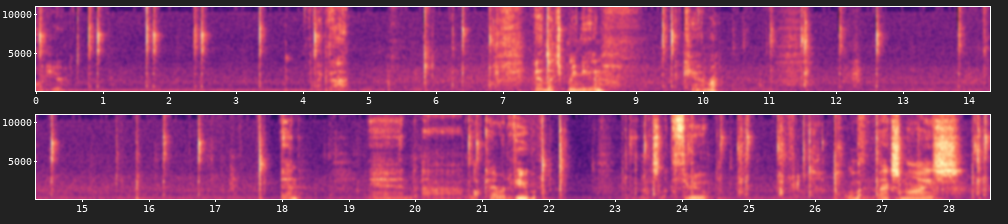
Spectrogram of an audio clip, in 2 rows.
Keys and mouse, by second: 0.0-1.0 drag, 5.8 a, 6.6-7.7 middle drag, 7.7 shift+a, 10.6 middle click, 12.1 click, 13.8-15.6 drag, 16.2-17.6 drag, 17.6 n, 20.8 middle click, 21.9 n, 22.1 KP_0, 26.3 Home.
